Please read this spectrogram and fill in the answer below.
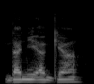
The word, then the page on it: dazi agyañ: apatani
